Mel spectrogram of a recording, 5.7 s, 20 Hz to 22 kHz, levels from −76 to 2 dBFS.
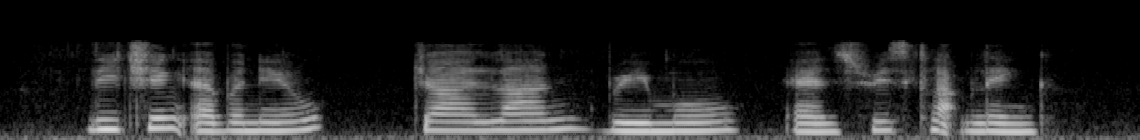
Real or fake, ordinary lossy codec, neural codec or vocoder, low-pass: real; Opus, 32 kbps; none; 7.2 kHz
